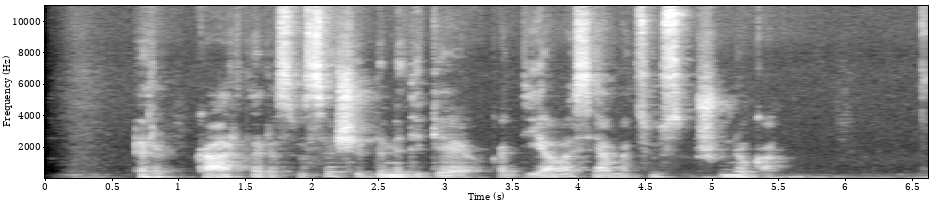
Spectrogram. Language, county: Lithuanian, Klaipėda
